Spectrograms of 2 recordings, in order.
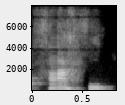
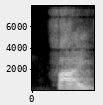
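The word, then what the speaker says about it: Fahy: la avenida Monsegur y padre Fai, no Faji, Fai se pronuncia porque escuché como la leyeron en cuando leían las imputaciones.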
